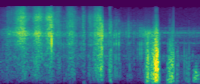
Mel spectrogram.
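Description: Rustling handling noise, then a few sharp knocks about one and a half seconds in.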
